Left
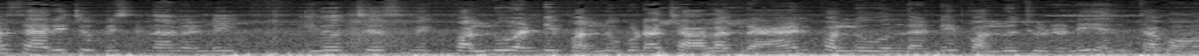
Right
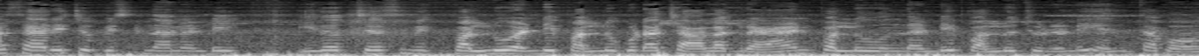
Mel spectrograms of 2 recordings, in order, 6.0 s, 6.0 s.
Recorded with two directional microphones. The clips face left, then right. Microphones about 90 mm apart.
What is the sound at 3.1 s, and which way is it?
Speech, 90° right.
